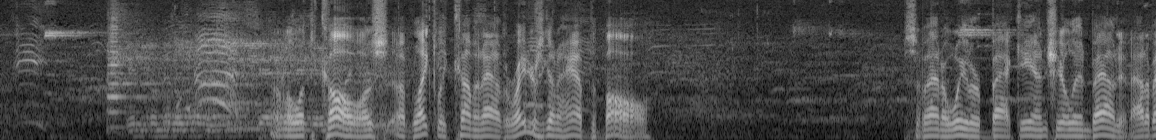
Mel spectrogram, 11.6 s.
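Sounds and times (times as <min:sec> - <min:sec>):
referee's whistle at basketball game: 0:00.1 - 0:02.6, 0:07.9 - 0:08.7, 0:09.4 - 0:10.4
speech: 0:01.2 - 0:06.6, 0:09.1 - 0:11.5.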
